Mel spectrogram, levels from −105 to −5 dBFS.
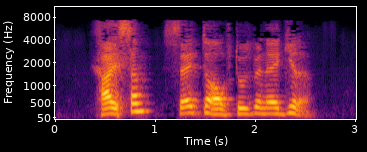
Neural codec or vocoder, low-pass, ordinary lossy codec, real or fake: codec, 16 kHz, 1 kbps, X-Codec, HuBERT features, trained on LibriSpeech; 7.2 kHz; MP3, 32 kbps; fake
